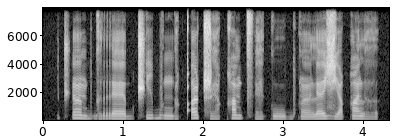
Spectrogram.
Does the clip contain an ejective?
yes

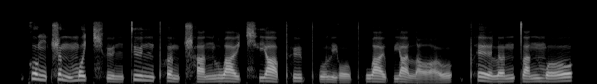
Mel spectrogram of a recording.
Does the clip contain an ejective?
no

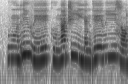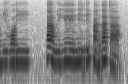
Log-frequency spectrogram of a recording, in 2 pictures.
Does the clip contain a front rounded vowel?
no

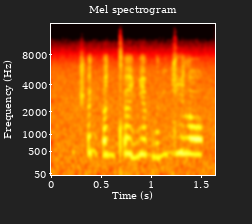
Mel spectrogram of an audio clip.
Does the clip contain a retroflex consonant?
no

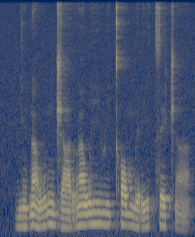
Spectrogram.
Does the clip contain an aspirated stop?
yes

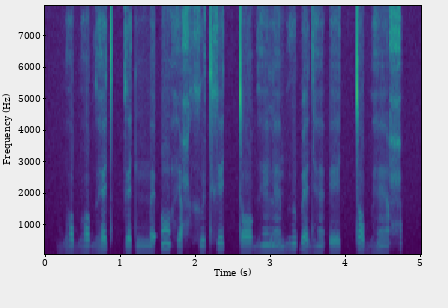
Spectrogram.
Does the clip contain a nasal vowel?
yes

